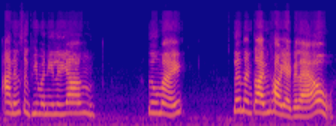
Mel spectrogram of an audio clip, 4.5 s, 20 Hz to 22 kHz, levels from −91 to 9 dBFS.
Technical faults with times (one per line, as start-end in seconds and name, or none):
0.00-4.49 Opus compression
